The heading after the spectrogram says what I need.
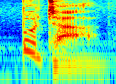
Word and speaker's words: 豚: Alright, Buta, or Buta, because I think I said it Buta, and that would be an extra T sound, but no, it's Buta, for pig.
